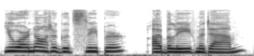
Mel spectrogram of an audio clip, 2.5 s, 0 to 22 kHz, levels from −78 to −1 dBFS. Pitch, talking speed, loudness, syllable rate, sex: 225 Hz, 210 wpm, -16 LUFS, 6.8 syllables/s, female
